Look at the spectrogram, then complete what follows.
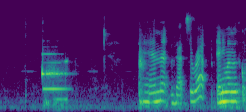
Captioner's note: computer dings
